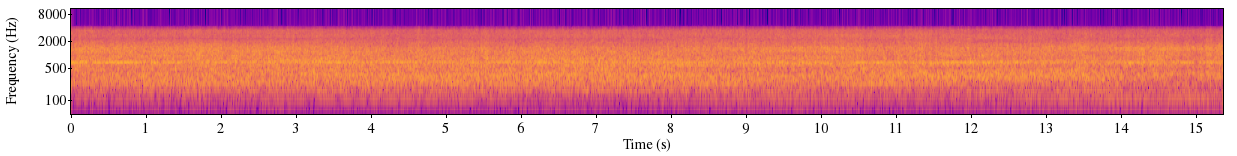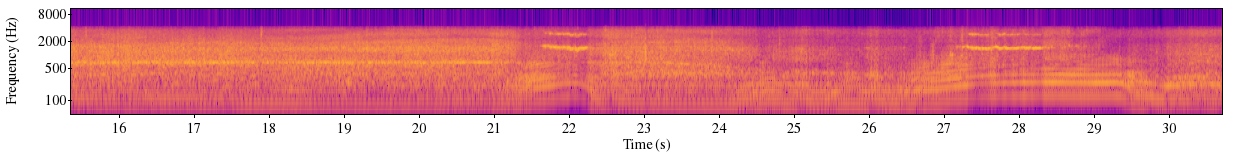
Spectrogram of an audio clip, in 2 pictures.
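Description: Nissan Maxima doing a burnout: engine held at high revs with tires squealing for about twenty seconds, then two revs near the end, each rising and falling in pitch.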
